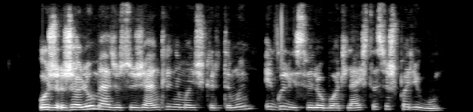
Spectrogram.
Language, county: Lithuanian, Alytus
